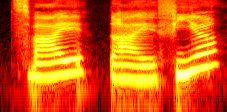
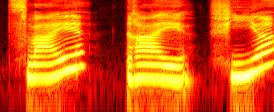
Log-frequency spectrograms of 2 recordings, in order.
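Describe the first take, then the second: No difference in how they are said.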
